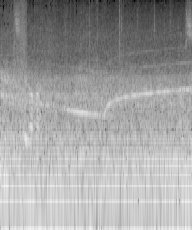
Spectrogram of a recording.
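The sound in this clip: A fire truck siren wails continuously over steady road noise, its tone sliding down and then climbing back up.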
